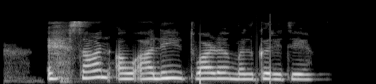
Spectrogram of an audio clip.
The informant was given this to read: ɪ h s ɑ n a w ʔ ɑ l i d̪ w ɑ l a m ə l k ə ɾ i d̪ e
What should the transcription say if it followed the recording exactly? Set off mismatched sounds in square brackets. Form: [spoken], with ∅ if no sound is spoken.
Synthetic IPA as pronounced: ɪ h s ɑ n a w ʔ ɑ l i d̪ w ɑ [ɽ] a m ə l [ɡ] ə ɾ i d̪ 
